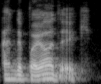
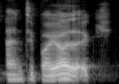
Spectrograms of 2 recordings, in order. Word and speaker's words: antibiotic: t is like the in american antibiotic right it's not as right as it seems okay um the next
